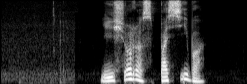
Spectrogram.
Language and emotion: Russian, positive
